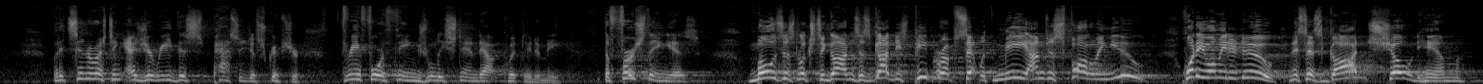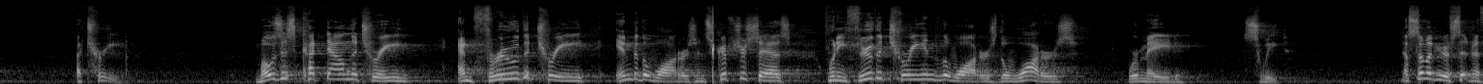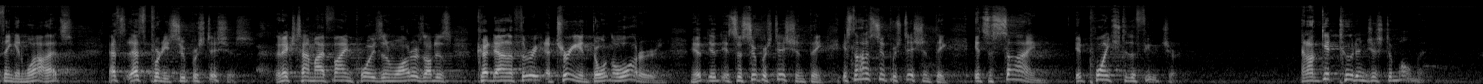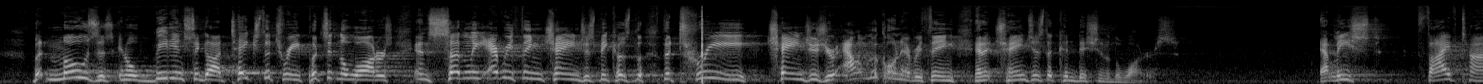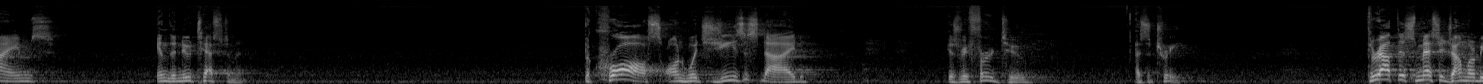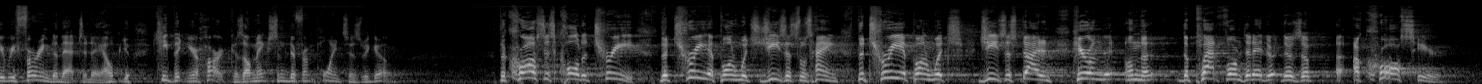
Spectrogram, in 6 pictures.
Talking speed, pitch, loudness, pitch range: 180 wpm, 195 Hz, -28 LUFS, 150-235 Hz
